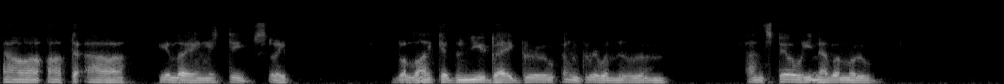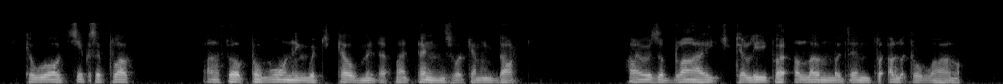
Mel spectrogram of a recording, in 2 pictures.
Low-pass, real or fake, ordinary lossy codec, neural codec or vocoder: 7.2 kHz; fake; Opus, 24 kbps; codec, 24 kHz, 1.5 kbps, HILCodec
